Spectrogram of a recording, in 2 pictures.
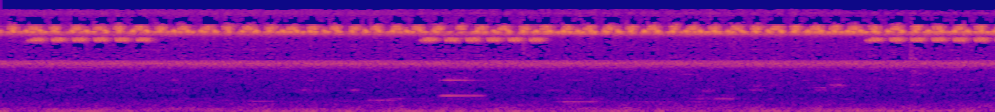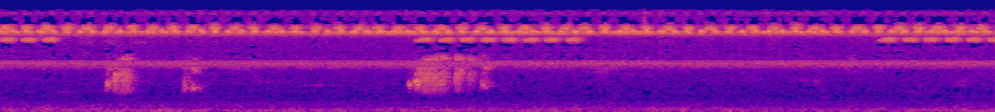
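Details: Crickets at night in a rural area: a dense, unbroken high pulsed chirring runs throughout, while a second, slightly lower beaded trill breaks in for about a second every four to five seconds over a steady thin whine; a few brief faint calls around the middle.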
